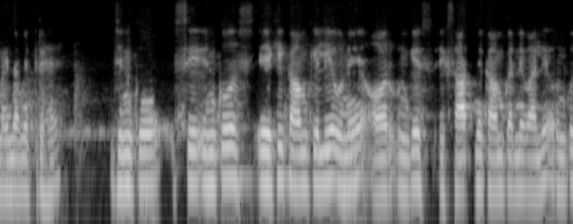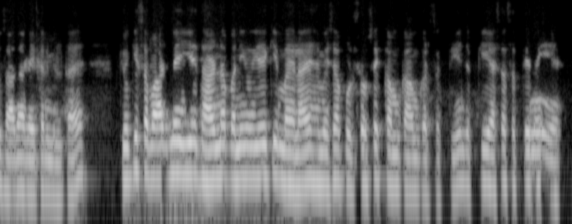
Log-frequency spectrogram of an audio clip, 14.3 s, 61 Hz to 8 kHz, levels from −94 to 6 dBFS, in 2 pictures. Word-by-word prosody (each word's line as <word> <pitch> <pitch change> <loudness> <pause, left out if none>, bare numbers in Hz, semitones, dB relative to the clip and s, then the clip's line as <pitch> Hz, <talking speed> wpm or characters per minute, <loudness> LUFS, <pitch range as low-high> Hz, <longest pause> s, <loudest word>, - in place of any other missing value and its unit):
महिला 125 0 -1
मित्र 130 0 -4
है। 125 +3 -6 0.7
जिनको 140 0 +1 0.5
से 155 -1 +1
इनको 145 +3 +1
स 165 +1 -16 0.2
एक 145 0 +3
ही 165 - +2
काम 145 -2 +3
के 145 +1 -1
लिए 150 +2 +3
उन्हें 145 +1 +2 0.2
और 130 +1 +2
उनके 135 +3 -1
स - - -17
एक 125 - -8
साथ 130 +1 +3
में 140 - 0
काम 130 -1 +1
करने 135 0 -2
वाले 130 +4 -1
उनको 135 +2 -4
ज़्यादा 130 -1 +1
वेतन 125 +1 -1
मिलता 120 0 -4
है, 170 - -5 0.5
क्योंकि 160 +4 0
समाज 170 -3 +4
में 185 - +5
ये 180 0 +4
धारणा 160 +2 +5
बनी 160 +1 +3
हुई 165 0 +1
है 170 0 +2
कि 175 +1 -2
महिलाएँ 145 +1 +3
हमेशा 150 +1 -1
पुरुषों 145 +1 -3
से 160 +2 -3
कम 140 -2 0
काम 130 0 0
कर 125 -1 -5
सकती 125 +2 -14
हैं, 145 +1 -4
जबकि 150 +1 -4
ऐसा 155 +3 -5
सत्य 150 0 -6
नहीं 145 -3 -1
है। 115 - -6
145 Hz, 210 wpm, -20 LUFS, 130-155 Hz, 0.7 s, में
